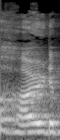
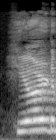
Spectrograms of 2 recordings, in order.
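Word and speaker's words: heard: आपके सुविधा के लिए मैंने उच्चारण लिख रखा है, इसको हर्ड पढ़ते हैं, ठीक है। हियर्ड मत पढ़ लीजिएगा इसको।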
